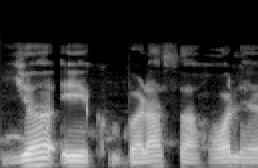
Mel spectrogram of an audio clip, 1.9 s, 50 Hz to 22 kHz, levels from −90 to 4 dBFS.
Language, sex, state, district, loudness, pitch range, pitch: Sadri, male, Chhattisgarh, Jashpur, -15 LUFS, 100-115 Hz, 105 Hz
